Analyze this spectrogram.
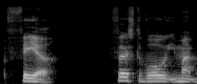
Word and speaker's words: Fe: the game number 6 fear first of all you might be wondering why on earth I just called it fear well that's actually how it's pronounced according to the developers anyway on to the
